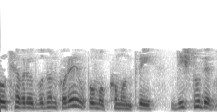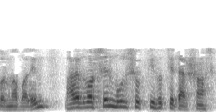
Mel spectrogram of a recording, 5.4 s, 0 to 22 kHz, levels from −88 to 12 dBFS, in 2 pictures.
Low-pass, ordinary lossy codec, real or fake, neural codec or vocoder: 3.6 kHz; MP3, 16 kbps; fake; codec, 16 kHz, about 1 kbps, DyCAST, with the encoder's durations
